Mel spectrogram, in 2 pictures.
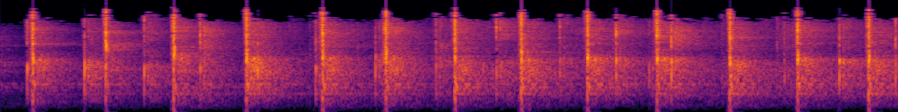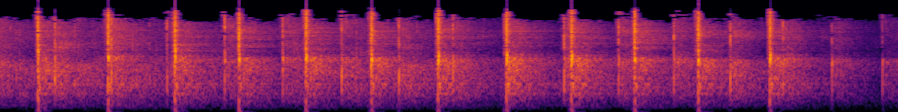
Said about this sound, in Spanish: Y desde aquí uso en parte de mi espacio para poder aplaudirles a ustedes.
